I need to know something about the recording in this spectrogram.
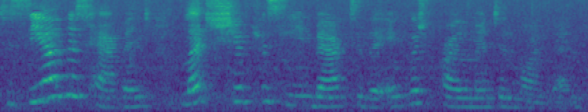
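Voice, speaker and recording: A woman reading narration in a readers theater history play, steady and informative. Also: fairly high pitch, a little fast. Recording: distant mic, clear background noise.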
